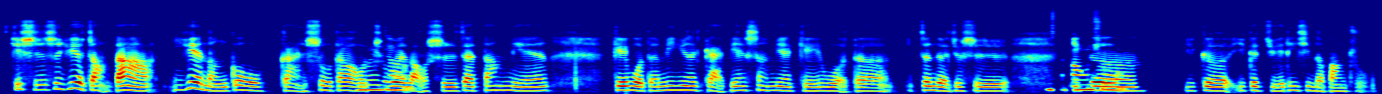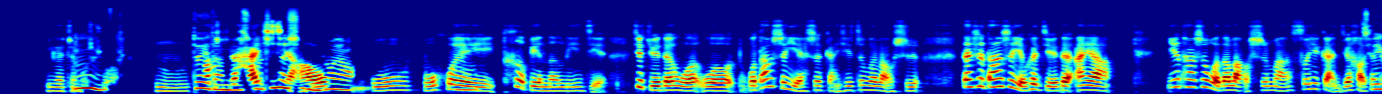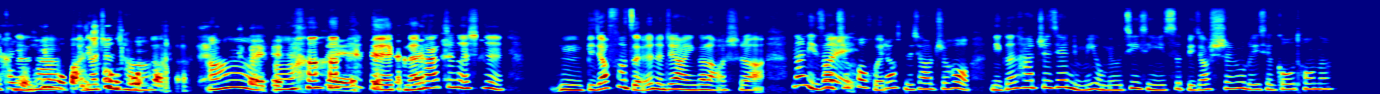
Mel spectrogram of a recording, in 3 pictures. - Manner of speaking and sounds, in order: other background noise; laugh; laughing while speaking: "帮助我，对，对"; laugh
- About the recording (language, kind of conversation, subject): Chinese, podcast, 有没有哪位老师或前辈曾经影响并改变了你的人生方向？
